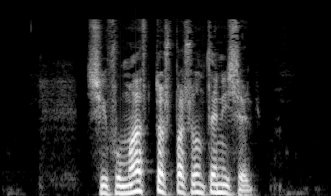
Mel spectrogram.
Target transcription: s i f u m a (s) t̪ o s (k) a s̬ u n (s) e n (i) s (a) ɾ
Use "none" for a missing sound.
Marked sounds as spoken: θ, p, θ, i, e

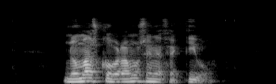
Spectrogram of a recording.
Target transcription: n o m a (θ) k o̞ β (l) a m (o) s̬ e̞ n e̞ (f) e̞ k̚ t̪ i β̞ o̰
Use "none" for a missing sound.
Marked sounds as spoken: s, ɾ, o, f

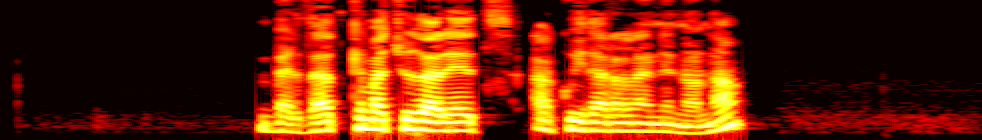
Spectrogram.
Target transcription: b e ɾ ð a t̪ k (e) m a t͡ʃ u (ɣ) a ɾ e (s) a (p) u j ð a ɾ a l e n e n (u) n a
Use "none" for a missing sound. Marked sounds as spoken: e, ð, t͡s, k, o

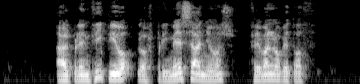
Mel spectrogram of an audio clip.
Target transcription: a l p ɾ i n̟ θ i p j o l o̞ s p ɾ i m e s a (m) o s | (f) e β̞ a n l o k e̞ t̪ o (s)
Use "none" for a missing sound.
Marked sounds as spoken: ɲ, f, θ

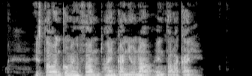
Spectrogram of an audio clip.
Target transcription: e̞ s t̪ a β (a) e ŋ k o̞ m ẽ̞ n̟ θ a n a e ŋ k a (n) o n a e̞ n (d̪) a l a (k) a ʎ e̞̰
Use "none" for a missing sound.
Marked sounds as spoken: a, ɲ, t̪, k

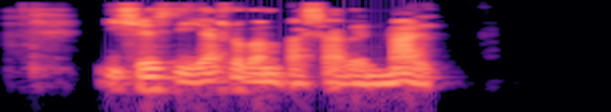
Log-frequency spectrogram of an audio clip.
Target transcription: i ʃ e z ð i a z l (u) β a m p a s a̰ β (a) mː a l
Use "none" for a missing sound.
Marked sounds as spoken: o, e

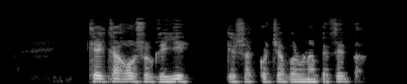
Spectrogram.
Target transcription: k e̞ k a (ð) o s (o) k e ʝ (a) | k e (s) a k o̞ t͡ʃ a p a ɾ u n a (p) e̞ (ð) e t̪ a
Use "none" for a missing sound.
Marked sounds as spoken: ɣ, o, e, s, p, θ

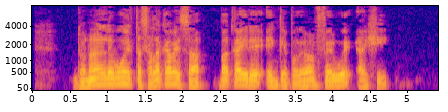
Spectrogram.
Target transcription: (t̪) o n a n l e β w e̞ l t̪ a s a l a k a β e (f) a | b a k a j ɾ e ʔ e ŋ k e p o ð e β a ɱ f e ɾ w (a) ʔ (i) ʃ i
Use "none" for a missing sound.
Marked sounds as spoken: d̪, θ, e, a

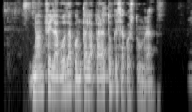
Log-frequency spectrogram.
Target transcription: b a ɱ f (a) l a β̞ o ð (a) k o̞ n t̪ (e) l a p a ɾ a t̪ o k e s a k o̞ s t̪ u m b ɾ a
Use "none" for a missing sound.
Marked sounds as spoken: e, a, a

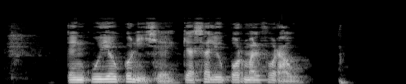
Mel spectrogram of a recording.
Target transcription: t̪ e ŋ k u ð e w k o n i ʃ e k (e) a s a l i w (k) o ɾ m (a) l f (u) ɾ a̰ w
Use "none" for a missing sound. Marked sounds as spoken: e, p, a, o

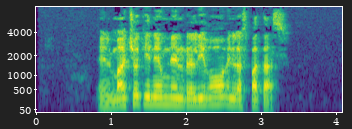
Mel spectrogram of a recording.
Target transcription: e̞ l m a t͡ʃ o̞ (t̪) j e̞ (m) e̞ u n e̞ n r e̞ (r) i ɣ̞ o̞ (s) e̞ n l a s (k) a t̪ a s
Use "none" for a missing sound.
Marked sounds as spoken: t̪, n, l, none, p

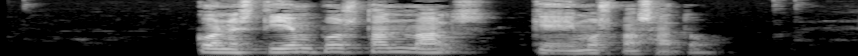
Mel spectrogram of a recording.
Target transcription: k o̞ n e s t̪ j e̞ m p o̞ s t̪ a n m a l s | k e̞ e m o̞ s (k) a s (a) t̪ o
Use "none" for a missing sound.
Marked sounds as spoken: p, a

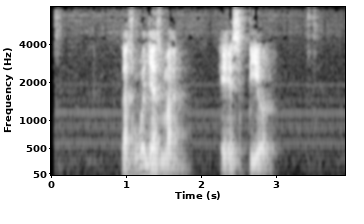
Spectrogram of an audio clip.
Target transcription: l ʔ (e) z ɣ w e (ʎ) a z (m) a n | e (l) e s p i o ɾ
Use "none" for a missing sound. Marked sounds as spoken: a, ʎ, m, none

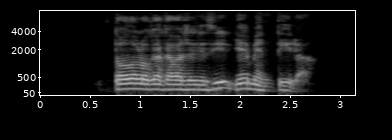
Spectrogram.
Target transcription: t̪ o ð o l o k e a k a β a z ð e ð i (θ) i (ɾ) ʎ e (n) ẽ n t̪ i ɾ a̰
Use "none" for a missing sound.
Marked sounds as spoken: θ, ɾ, m

